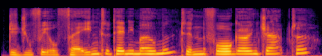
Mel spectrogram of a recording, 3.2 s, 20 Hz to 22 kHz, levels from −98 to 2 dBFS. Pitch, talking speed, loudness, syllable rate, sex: 190 Hz, 205 wpm, -16 LUFS, 5.4 syllables/s, male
